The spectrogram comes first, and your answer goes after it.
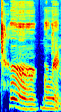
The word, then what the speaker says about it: turmeric: By the way, the correct pronunciation, everybody write this down phonetically if you have to. The right pronunciation for this root is called turmeric, not turmeric. Everybody says turmeric or turmeric. Okay, Turmeric. But put that R in there, please.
